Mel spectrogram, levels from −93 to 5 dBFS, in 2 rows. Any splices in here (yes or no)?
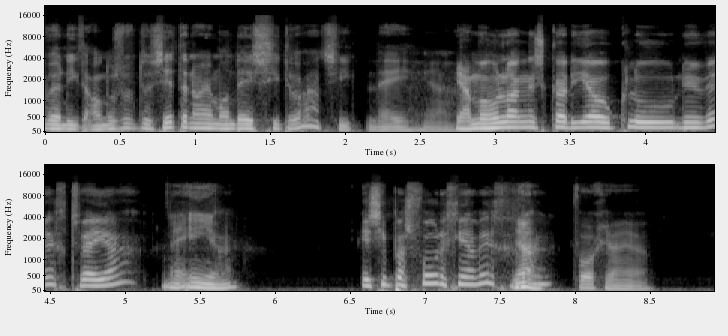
no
